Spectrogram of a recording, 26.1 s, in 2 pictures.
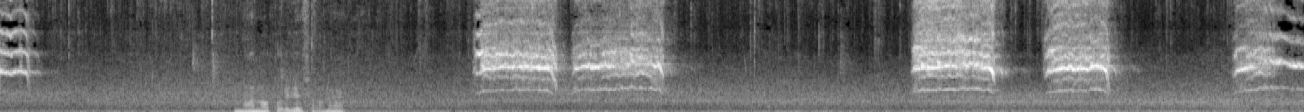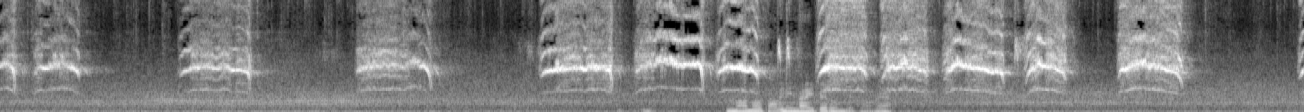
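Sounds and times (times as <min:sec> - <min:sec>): bird shrill calls: 0:18.4 - 0:25.0.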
